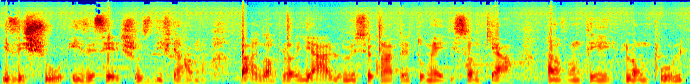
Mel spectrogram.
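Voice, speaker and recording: Over noticeable background noise, a man talks at a fairly quick pace and a medium pitch. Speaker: motivational speaker. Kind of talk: motivational talk to camera. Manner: animated; halting.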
